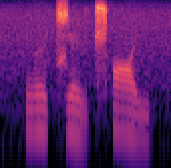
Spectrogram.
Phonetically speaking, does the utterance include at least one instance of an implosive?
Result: no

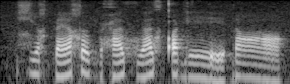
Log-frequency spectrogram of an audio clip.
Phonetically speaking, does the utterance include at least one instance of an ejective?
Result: yes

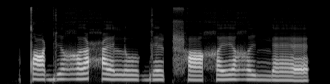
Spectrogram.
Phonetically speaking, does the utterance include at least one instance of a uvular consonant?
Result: yes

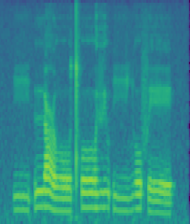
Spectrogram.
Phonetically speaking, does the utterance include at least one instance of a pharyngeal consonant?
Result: yes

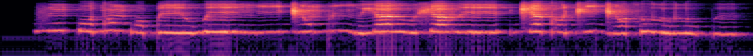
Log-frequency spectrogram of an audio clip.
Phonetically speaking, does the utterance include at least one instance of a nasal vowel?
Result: yes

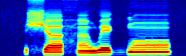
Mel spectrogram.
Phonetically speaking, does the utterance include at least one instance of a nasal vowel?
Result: yes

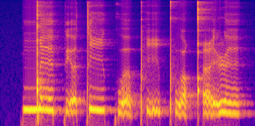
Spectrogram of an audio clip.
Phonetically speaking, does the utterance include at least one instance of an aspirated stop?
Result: no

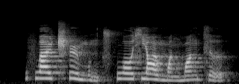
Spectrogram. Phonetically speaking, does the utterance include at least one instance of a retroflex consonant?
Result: yes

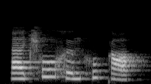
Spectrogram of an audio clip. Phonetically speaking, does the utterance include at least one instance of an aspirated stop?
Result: yes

